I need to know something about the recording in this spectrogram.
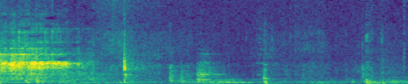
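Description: A packaging tray slides out of a clear plastic box with a short, loud scraping rub right at the start. Light clicks and taps of handling follow.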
